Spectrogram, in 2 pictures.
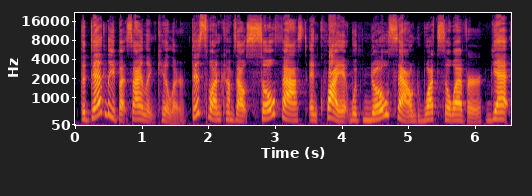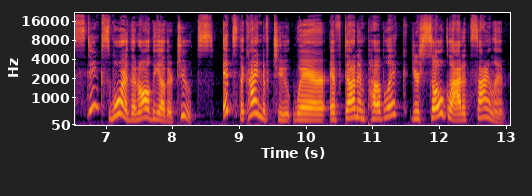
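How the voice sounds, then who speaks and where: A woman reading a funny children's picture book aloud in a playful, animated way, with little acted asides. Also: on the high side, no room sound, studio quality. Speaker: storybook reader.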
